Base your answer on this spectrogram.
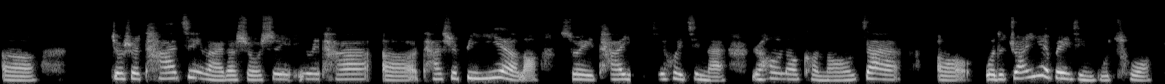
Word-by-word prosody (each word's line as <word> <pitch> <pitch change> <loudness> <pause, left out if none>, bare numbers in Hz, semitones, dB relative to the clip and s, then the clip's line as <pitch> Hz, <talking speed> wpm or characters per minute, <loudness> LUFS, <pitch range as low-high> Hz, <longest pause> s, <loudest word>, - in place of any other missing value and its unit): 呃， 190 -1 0 0.7
就 260 - +3
是 260 0 +3
他 270 +2 0
进 310 -3 -1
来 200 -3 +1
的 215 0 +2
时 215 0 -2
候 205 0 +1
是 240 +3 0
因 230 -1 -3
为 250 -1 0
他， 240 0 0 0.2
呃， 195 -1 0
他 245 -1 -3
是 270 +3 0
毕 275 0 +1
业 315 0 +5
了， - - +2 0.2
所 235 -1 0
以 220 -1 +3
他 235 0 -1
有 235 - +3 0.2
机 245 - -2
会 245 -2 +1
进 235 -1 -2
来。 180 0 -1 0.2
然 230 - 0
后 270 0 -2
呢， 240 -2 0
可 220 -3 -4
能 190 +2 -2
在 250 -5 +3 0.4
呃， 195 -2 -1
我 225 0 +5
的 230 0 +2
专 290 +4 +2
业 385 -1 +5
背 285 -4 +5
景 215 -5 -1
不 195 -1 -4
错， 200 -2 -3
235 Hz, 215 characters per minute, -20 LUFS, 205-265 Hz, 0.7 s, 业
